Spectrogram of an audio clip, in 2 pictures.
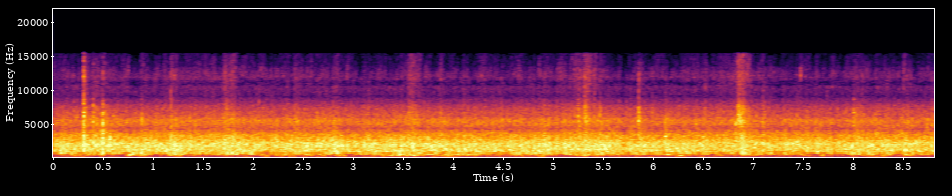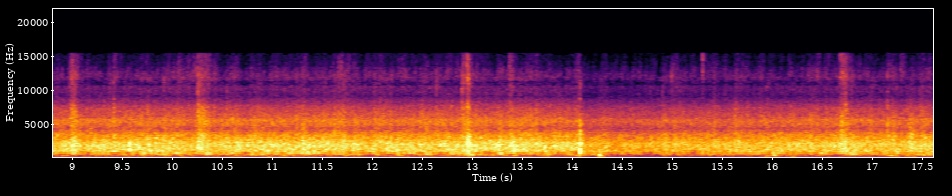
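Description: A metal shovel scrapes and digs into wet mud.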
